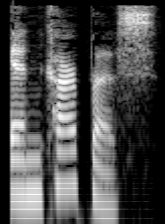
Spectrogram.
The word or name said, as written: encarpus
